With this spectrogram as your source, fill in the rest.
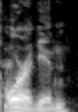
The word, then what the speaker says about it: Oregon: I know I pronounced Oregon wrong I'm from I'm from Chicago all right we we enunciate our O's okay I know it's Oregon all right but sometimes that slips out my Chicago accent slips out all right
